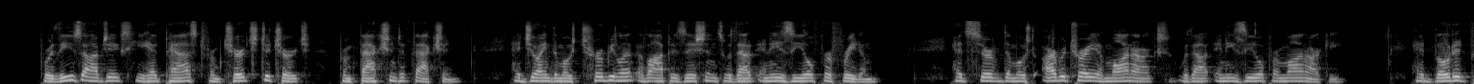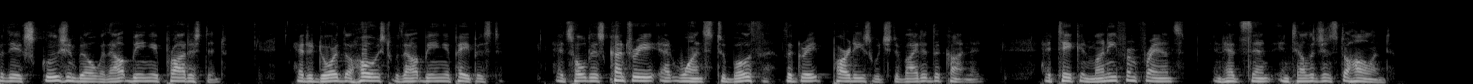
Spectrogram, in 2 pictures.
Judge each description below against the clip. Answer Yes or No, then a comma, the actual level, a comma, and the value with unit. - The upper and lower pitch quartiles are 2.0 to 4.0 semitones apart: Yes, narrow, 2.4 semitones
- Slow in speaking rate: No, average, 175 wpm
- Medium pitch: Yes, medium, 150 Hz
